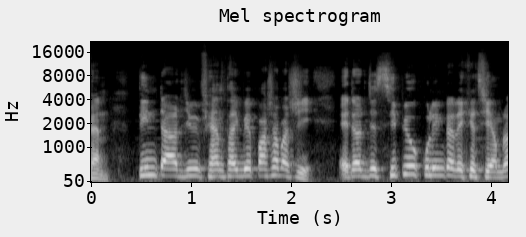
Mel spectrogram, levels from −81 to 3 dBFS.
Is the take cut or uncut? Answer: uncut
